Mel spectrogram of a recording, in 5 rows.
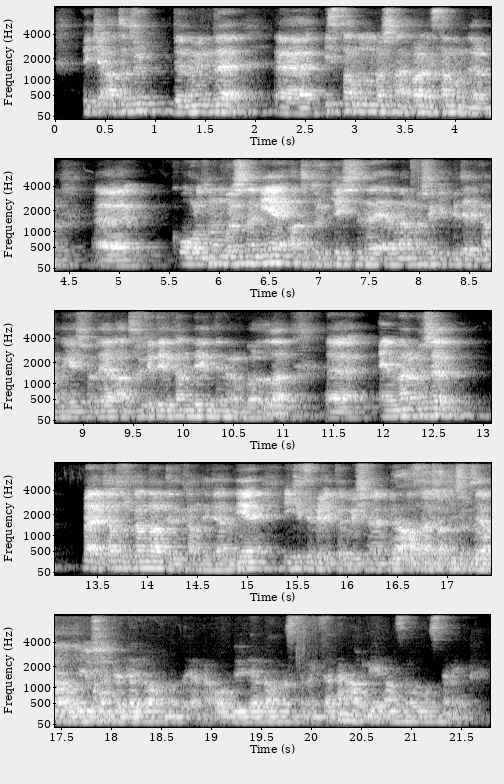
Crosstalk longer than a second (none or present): present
